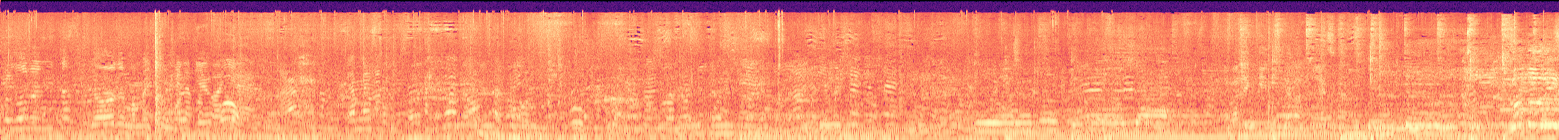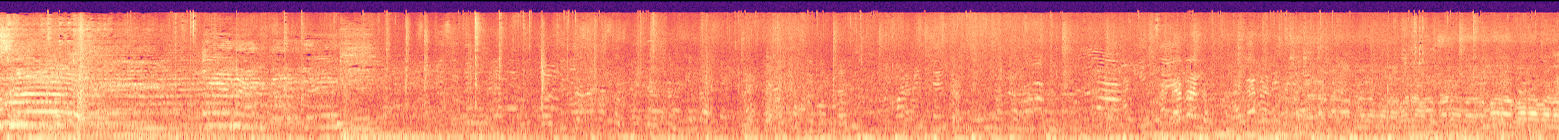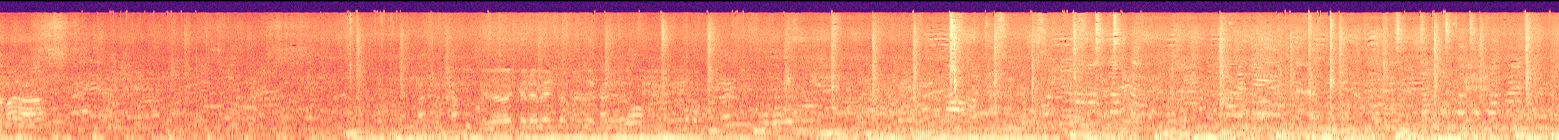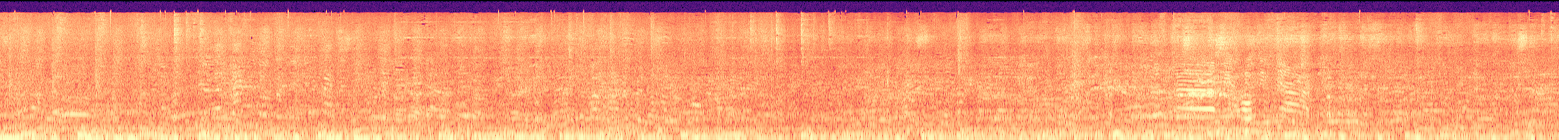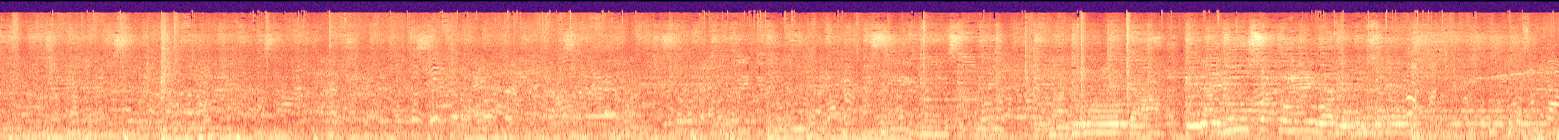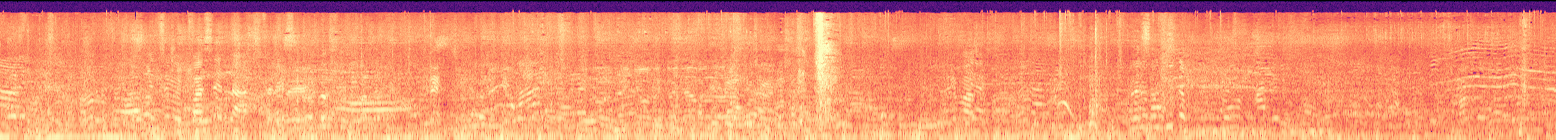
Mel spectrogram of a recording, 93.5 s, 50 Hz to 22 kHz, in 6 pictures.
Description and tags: Caminando en Tianguis 2
Walking through the Tianguis (Market) in méxico city. Salesman.
atmosphere, market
